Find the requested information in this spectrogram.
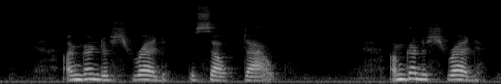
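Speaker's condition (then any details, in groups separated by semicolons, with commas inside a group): Cerebral palsy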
